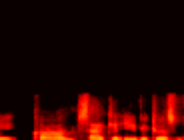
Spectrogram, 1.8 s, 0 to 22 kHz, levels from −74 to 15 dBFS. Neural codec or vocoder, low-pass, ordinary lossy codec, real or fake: codec, 16 kHz, 1 kbps, FreqCodec, smaller model; 7.2 kHz; MP3, 48 kbps; fake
